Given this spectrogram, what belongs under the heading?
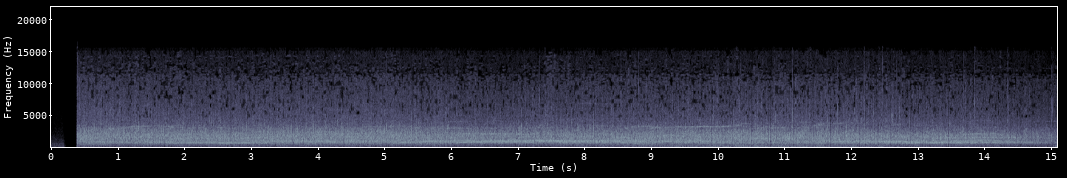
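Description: A crowd at the ESPY Awards applauds on its feet, a dense, loud, sustained wash of clapping that starts abruptly and keeps going evenly for the whole stretch.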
